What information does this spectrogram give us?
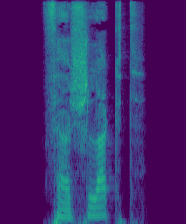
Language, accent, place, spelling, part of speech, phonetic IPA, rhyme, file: German, Germany, Berlin, verschlackt, verb, [fɛɐ̯ˈʃlakt], -akt, De-verschlackt.ogg
- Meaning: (verb) past participle of verschlacken; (adjective) 1. scoriaceous 2. slagged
